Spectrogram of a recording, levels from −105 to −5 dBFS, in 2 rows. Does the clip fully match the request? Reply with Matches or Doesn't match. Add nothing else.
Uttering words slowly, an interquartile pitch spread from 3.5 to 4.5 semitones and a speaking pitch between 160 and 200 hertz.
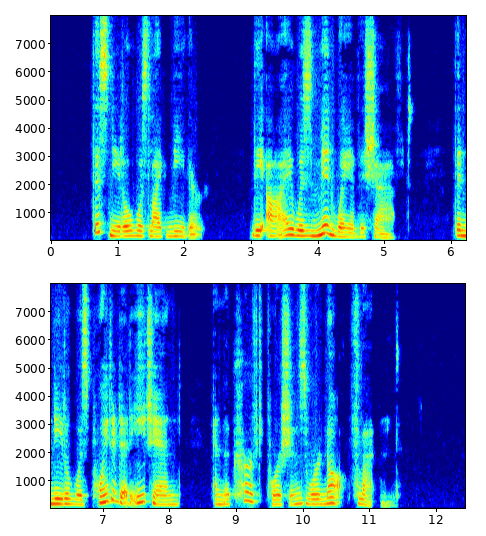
Matches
